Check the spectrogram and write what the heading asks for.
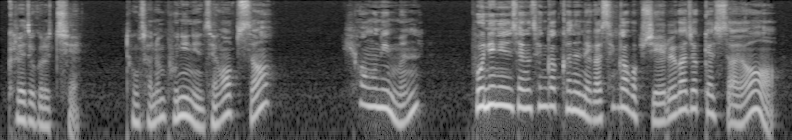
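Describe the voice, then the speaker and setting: A woman voicing a condescending older sister-in-law who mocks and sneers in a raised pitch. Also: very animated, moderate pace, mellow. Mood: sneering. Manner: mocking, sneering, higher pitched.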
